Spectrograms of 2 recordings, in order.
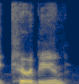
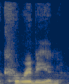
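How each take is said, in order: First: Caribbean said as care-uh-BEE-un; stress on third syllable. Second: Caribbean said as kuh-RIB-ee-un; stress on second syllable. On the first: Host asks listeners which way is right, Caribbean stressed care-uh-BEE-un. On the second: Host offers listeners the other way, Caribbean stressed kuh-RIB-ee-un. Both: Shown as a demonstration. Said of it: "do you say Caribbean or Caribbean".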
